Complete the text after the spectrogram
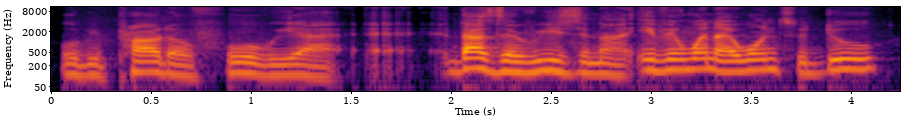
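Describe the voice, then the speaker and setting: A guest musician in his thirties with a Ghanaian accent speaks earnestly on a TV studio set in casual interview talk. His medium-pitched voice is fairly quick and a little mellow, and he repeats words and slips into pidgin.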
